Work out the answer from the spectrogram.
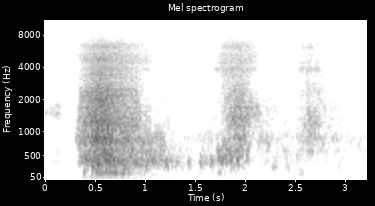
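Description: Three deep breaths during a breathing exercise. The first is long and loud, and the next two are shorter and softer, with no talking.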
